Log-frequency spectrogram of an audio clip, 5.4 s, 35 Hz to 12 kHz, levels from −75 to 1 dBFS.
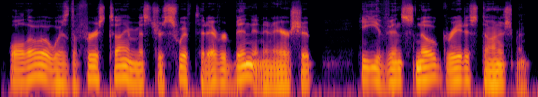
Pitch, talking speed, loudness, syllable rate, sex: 95 Hz, 210 wpm, -18 LUFS, 5.5 syllables/s, male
